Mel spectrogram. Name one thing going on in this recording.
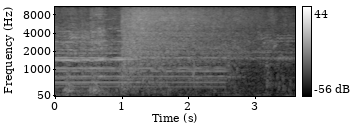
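Steam hisses loudly in a burst.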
